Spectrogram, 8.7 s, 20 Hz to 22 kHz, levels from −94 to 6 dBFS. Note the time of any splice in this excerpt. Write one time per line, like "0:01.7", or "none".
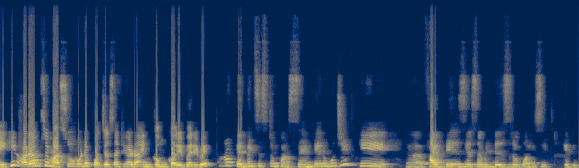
0:03.3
